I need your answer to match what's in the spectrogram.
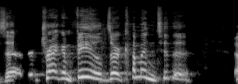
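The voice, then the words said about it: Poor attempt at transatlantic accent. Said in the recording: “develop my transatlantic accent and we can start speaking in 1920s ... That was terrible.”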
